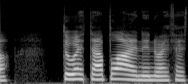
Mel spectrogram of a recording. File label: "blaen", welsh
